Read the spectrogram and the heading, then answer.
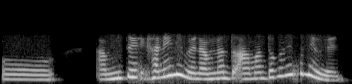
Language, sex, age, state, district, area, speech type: Bengali, female, 18-30, West Bengal, Bankura, urban, conversation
